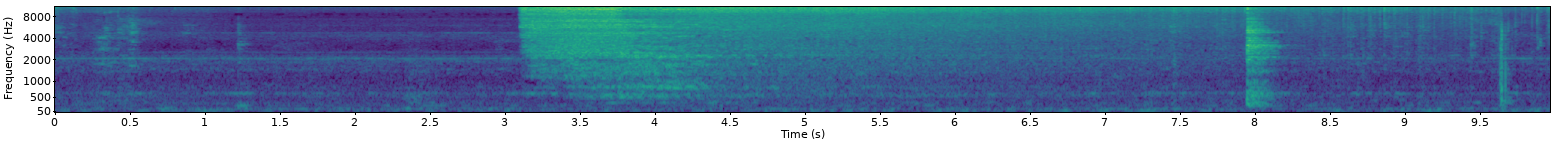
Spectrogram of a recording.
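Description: Appam batter for vellappam hits a hot pan with a sudden loud hiss partway through, then the sizzle slowly fades, with a brief clatter near the end; no voices.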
